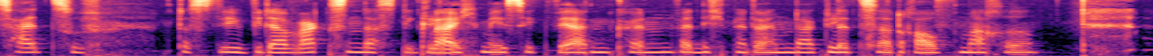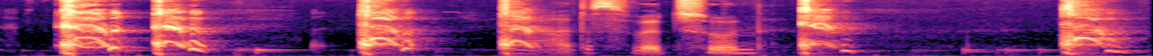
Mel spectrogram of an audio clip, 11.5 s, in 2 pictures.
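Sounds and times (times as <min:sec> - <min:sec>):
speech: 0:00.0 - 0:06.9, 0:08.7 - 0:11.5
harsh coughing after choking from excitement: 0:06.1 - 0:06.9, 0:07.6 - 0:08.6, 0:09.8 - 0:10.2, 0:11.1 - 0:11.5.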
